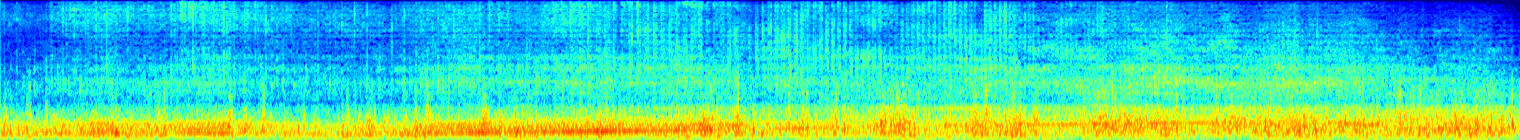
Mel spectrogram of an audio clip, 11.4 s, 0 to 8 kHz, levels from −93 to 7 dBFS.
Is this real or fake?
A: fake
